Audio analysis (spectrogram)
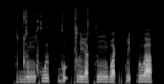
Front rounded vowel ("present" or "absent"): absent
